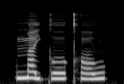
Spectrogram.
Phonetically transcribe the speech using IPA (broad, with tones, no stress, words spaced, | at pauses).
ma˥˨jkoː˧˥kʰɔː˧˥w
